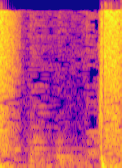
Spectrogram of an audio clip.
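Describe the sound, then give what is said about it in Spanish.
Loud, sharp whip lashes crack: one at the very start and another near the end, with a low, muffled rumble filling the quieter gap between them. “Dale, tres latigazos. Merecen otros tres, entonces.”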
